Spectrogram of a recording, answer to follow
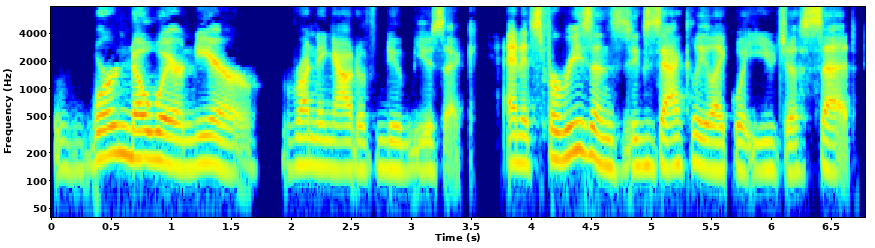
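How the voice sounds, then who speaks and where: A man hosts a relaxed interview with a musician, his mid-range voice carrying a gravelly texture. He muses at length and wanders through his thoughts, recorded close and dry with no room sound. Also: mid-range voice, unhurried, no room sound. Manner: reflective, rambling with fillers. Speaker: podcast host. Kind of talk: casual interview chat.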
